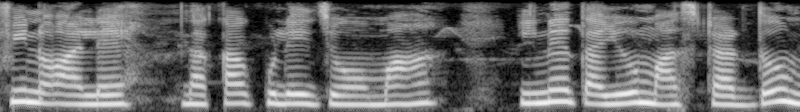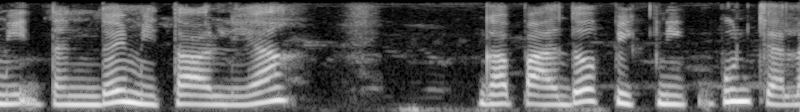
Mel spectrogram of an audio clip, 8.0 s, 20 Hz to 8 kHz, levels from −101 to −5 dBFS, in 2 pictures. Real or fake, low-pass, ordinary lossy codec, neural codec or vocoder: real; 7.2 kHz; Opus, 64 kbps; none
